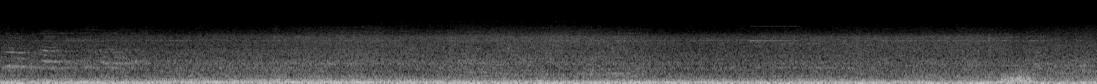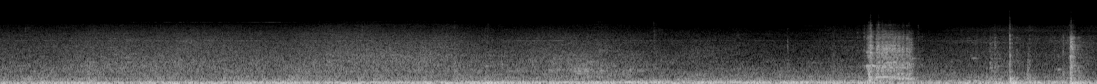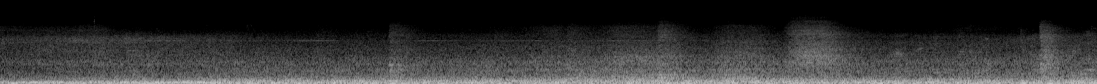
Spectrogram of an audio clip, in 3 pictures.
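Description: Steady low rumble of road traffic. About twenty seconds in, three sharp knocks come close together as a drink can drops out of a vending machine into its pickup bin.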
